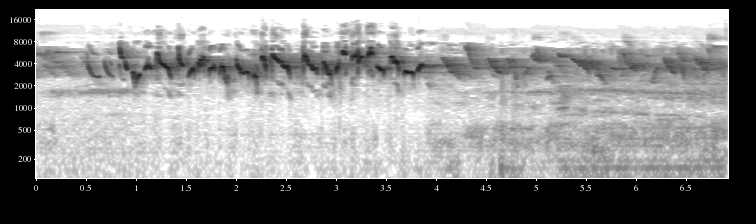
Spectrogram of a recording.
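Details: Lemon-bellied white-eye, a promising contest bird, singing a rapid run of high, sweet twittering notes with sharp up-and-down slurs for about three seconds, then falling quiet amid faint low background rumble and soft distant chirps.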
